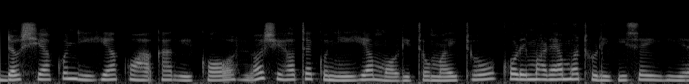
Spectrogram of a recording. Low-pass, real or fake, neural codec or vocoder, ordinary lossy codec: 7.2 kHz; fake; codec, 16 kHz, 0.8 kbps, ZipCodec; none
